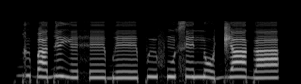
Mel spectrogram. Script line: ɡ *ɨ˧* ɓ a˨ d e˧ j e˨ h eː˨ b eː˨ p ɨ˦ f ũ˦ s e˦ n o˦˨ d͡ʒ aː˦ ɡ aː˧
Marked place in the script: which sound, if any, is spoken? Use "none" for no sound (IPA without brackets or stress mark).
ɨ˧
